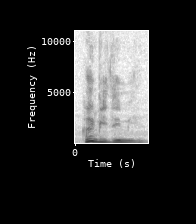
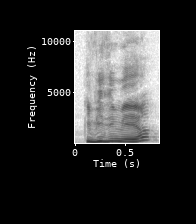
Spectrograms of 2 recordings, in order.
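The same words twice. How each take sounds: First: 그게 믿음이에요 with a settled, falling tune; firm statement. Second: 그게 믿음이에요 with a rising, doubting tune; mocking question. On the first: Preacher affirms true faith, low and firm. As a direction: declare 그게 믿음이에요 as final. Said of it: "그게 진짜 믿음이라고요". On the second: Preacher asks the crowd, rising and doubting. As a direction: challenge whether 믿음이에요 is faith at all. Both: Shown as a demonstration.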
